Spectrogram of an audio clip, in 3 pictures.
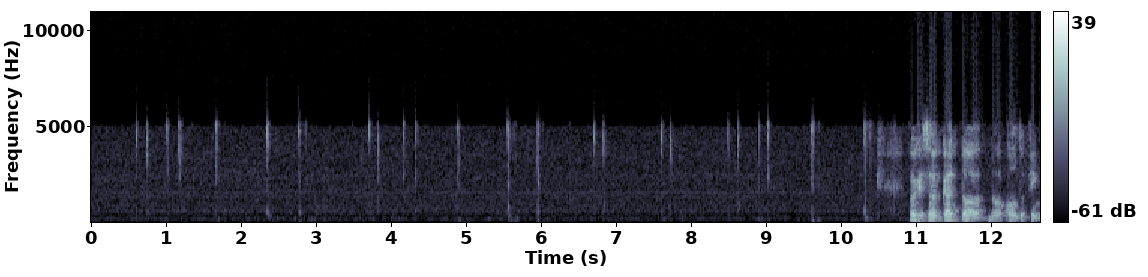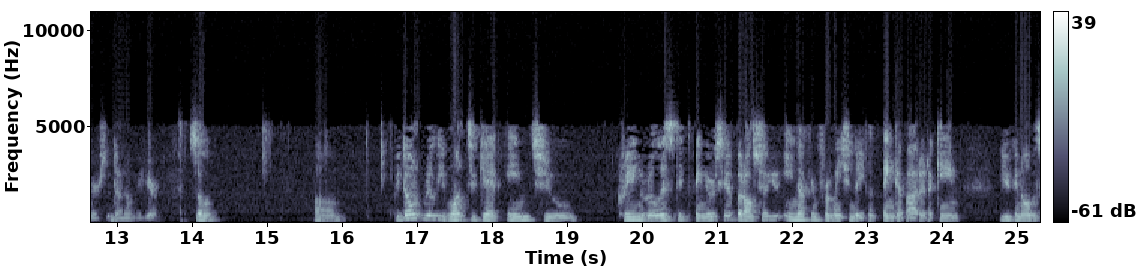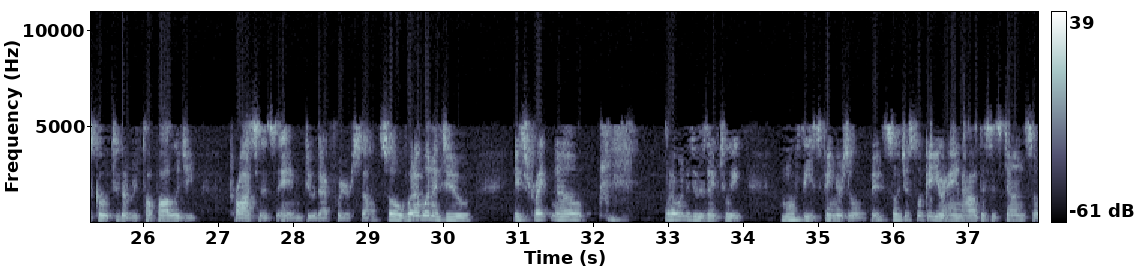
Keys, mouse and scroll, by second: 0.9-2.8 right drag, 1.6 f, 2.3 a, 2.7 c, 4.1-6.0 right drag, 5.2 f, 5.5 a, 5.9 c, 8.9-10.6 right drag, 9.6 f, 10.3 a, 10.8-13.7 middle drag, 13.7 KP_7, 15.1-19.7 middle drag, 20.9-22.4 middle drag, 22.0 KP_7, 25.6-26.1 scroll down 1, 26.1 scroll down 1, 26.4-28.1 middle drag, 28.9-29.4 scroll up 1, 29.4-32.5 middle drag, 32.5 middle click, 33.3 KP_7, 34.8 c, 36.9-37.9 right drag, 37.5-37.9 drag.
